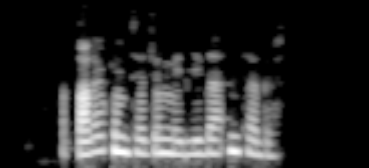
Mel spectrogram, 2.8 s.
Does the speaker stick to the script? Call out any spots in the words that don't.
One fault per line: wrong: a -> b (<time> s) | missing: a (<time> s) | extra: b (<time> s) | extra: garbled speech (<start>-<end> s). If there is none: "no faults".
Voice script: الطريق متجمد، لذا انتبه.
no faults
